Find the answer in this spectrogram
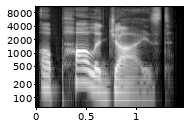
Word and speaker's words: apologized: Another important word is apologized. This means to say sorry. Apologized. The stress is on the second syllable.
